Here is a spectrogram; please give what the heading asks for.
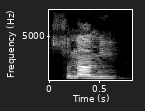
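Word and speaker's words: tsunami: उठने वाली ऊंची लहरें सुनामी में जो होता है टी साइलेंट होता है और सुनामी को यानी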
